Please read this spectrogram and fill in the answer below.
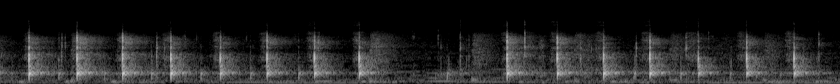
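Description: Kitchen knife slicing peeled jengkol (dogfruit) on a wooden board, the blade knocking through onto the board about twice a second, with a short pause midway.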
